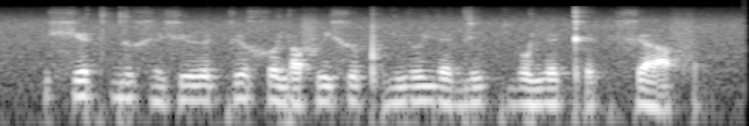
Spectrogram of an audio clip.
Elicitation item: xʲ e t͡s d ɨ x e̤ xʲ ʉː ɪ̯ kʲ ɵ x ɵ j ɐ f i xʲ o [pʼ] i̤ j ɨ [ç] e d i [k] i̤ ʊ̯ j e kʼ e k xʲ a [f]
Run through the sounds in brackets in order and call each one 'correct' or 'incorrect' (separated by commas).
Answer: correct, incorrect, correct, correct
